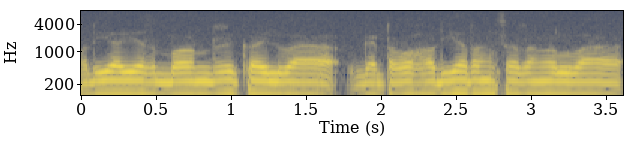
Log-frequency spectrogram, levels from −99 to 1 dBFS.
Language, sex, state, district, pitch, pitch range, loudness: Bhojpuri, male, Bihar, Muzaffarpur, 115 Hz, 115-120 Hz, -14 LUFS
